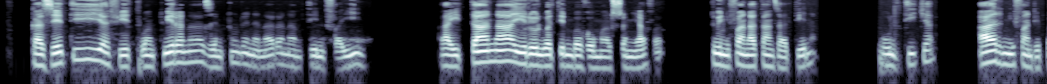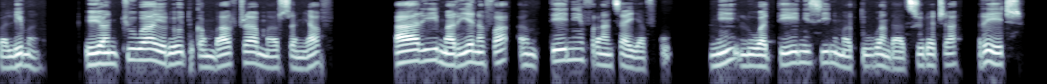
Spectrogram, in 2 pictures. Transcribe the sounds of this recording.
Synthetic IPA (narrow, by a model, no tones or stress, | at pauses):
ɡ̥azet̪iavet̪uant̪ueɾanəzamit̪uɳɖ͡ʐananaɾanamint̪enifainə̥ | aɦit̪anəiɾewluət̪enimbavawmaɾusamiafə | t̪ujnifanat̪and͡zat̪enə | polit̪ikʲə | aɾinifaɳɖ͡ʐepalemanə̥ | ewanikʲuaiɾewd̪ukambaɾuʈ͡ʂəmaɾu̥samiafə̥ | aɾimaɾianəfaamit̪enifrant͡saavu̥ku | niluat̪enisinimat̪uand̪asuɾaʈ͡ʂə | reeʈ͡ʂə̥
